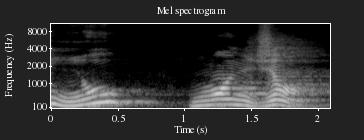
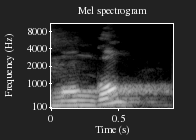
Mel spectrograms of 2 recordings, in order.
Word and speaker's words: mangeons: But if you are writing like this GE, it becomes je. So the right pronunciation would be nous mangeons. And if you don't give this E, if you write like this mongon, this will be pronounced as mongo, and that is wrong pronunciation.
